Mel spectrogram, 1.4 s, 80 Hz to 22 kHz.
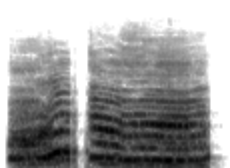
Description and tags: Alien Funny 07
A strange and somewhat comic alien voice sound to be used in futuristic and sci-fi games. Useful for a robotic alien sidekick, who are handy to have around, but unable to help you in battle.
